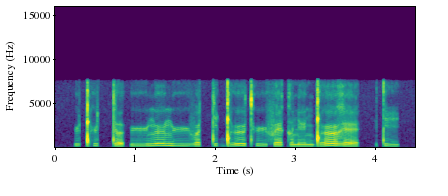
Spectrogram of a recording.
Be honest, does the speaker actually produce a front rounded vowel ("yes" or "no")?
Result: yes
